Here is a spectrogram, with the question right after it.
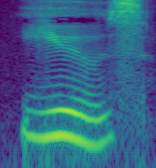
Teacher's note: We don't write a Y at all in the spelling, but we still produce the word as if it had one. We produce a sound that we leave out of the spelling.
